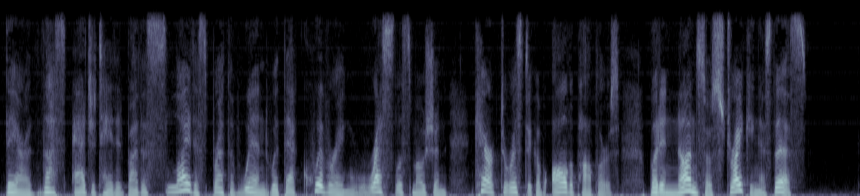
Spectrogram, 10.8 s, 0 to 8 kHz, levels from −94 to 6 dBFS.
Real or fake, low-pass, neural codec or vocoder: real; 7.2 kHz; none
